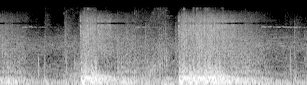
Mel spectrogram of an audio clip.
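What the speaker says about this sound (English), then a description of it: "Just pop three bullets into him." Gunfire in the video game Joe's Wrath: two loud, close blasts about a second apart, each dropping into a dense rumbling decay, with no talk over them.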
